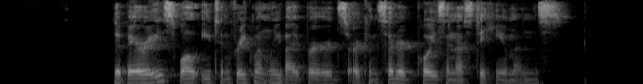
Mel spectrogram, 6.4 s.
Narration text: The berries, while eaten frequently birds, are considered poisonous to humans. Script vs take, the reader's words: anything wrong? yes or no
yes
